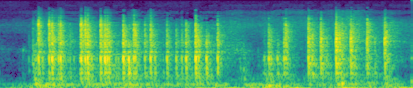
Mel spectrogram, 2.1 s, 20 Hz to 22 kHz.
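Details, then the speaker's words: 2013 Can-Am Commander 1000 that no longer goes into gear, engine off, wheels turned in neutral: rapid, irregular clicking and scratching like a mouse chewing inside the transmission; same in high and low with no resistance; internal damage suspected. "But we put it in neutral and it spins freely. Did you guys hear that? Sounds like a mouse in there chewing."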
